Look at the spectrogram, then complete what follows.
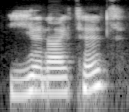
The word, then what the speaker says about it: united: A united, a one, an hour. A united sounds like a y sound, so we use a.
